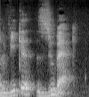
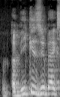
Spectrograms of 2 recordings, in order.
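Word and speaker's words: Ivica Zubac: I believe we're going with Avika Zubac. – Avika Zubac sounds perfect to me.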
